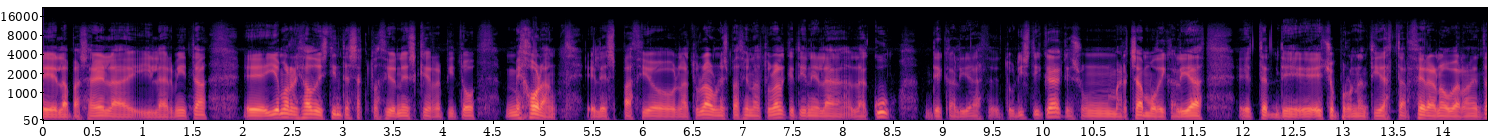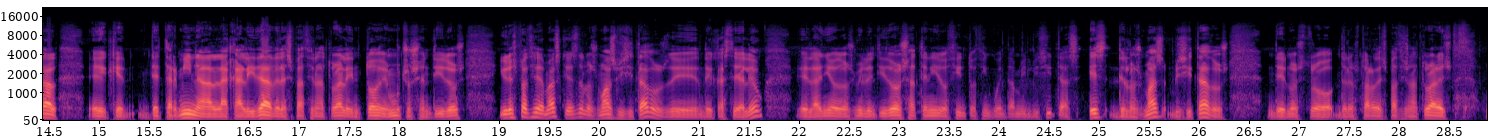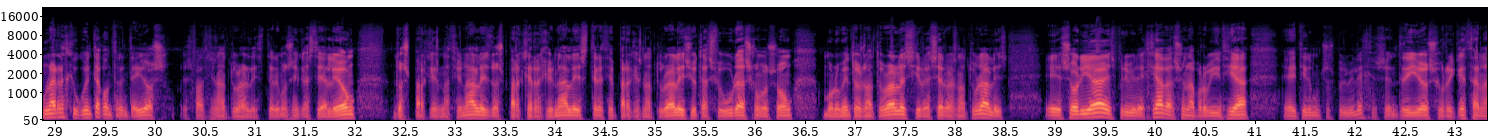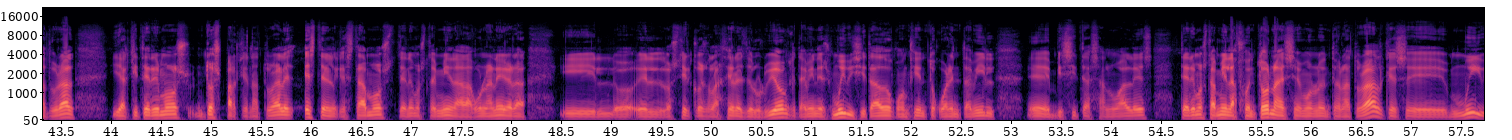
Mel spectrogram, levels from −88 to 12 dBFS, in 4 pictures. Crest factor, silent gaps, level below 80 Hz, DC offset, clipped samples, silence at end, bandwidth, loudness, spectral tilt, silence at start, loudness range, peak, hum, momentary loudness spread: 20 dB; none; -56 dBFS; under 0.1%; under 0.1%; 0 s; 13 kHz; -21 LUFS; -5.5 dB/octave; 0 s; 5 LU; 0 dBFS; none; 12 LU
